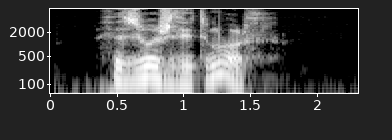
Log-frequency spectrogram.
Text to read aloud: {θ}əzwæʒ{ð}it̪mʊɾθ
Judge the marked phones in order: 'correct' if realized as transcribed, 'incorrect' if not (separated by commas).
correct, correct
